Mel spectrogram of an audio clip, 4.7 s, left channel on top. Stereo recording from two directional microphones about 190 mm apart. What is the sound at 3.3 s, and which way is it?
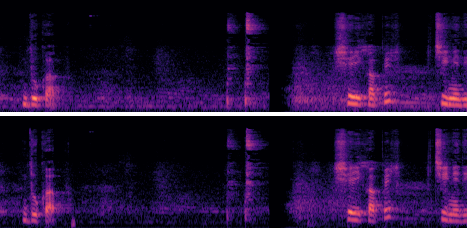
Speech, 35° right (ahead or behind).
